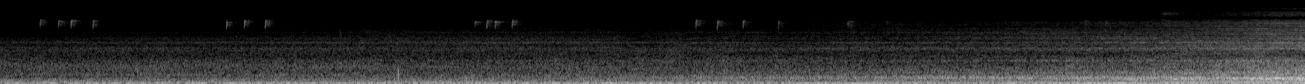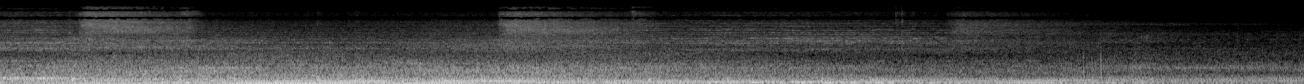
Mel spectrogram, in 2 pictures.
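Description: ScotRail Class 158 diesel multiple unit arriving at the platform: the underfloor diesel engines and rail noise grow from about ten seconds in and are loudest between about fourteen and twenty seconds, with three brief high bursts of hiss or squeal as it slows, then ease off as the train comes to a stand.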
